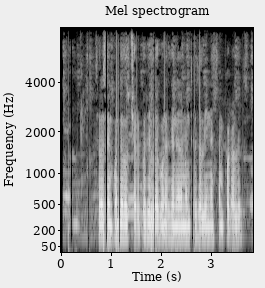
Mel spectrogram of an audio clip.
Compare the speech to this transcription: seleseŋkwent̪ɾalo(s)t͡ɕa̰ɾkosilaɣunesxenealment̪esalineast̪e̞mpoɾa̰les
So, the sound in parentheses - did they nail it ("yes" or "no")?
yes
